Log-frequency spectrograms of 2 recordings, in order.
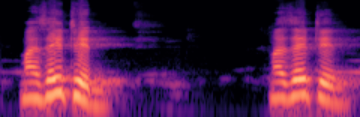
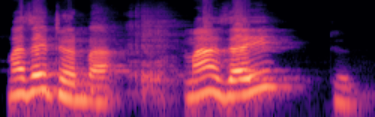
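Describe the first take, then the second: First: "Zaidin" with an i in the last syllable, -din; wrong -in ending. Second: "Zaidun" with a u in the last syllable, -dun; correct -un ending. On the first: Teacher echoes students' mistake, wrong -in ending. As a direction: end "Zaidin" in -in instead of -un. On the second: Teacher corrects students' reading, clear -un ending. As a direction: end "Zaidun" in -un instead of -in. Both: Shown as a demonstration. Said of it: "ma ini huruf jar apa ora?".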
